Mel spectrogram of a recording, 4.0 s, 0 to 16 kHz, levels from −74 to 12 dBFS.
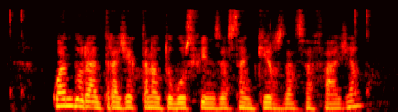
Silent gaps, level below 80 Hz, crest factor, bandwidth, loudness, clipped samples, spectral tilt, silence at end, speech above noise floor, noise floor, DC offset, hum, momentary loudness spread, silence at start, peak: none; -58 dBFS; 18 dB; 11.5 kHz; -21 LUFS; under 0.1%; -5.5 dB/octave; 0.35 s; 28 dB; -48 dBFS; under 0.1%; none; 8 LU; 0.55 s; -4 dBFS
